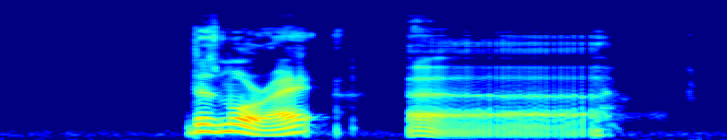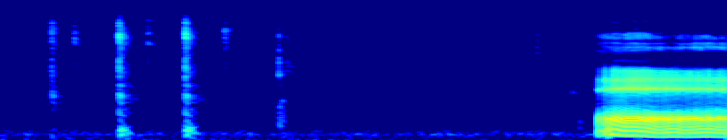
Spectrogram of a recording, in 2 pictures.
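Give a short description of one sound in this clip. A young person speaks with animation through a microphone.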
